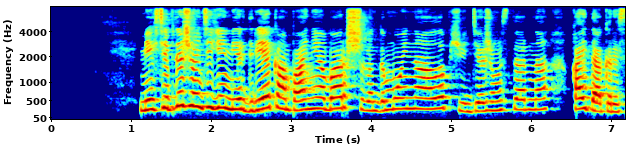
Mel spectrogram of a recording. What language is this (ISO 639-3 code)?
kaz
